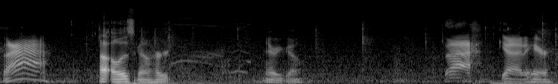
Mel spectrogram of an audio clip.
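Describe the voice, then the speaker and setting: A man's voice: fairly low pitch, fairly even intonation, quick pace, a bit bright. An American man hosting a livestream, chatting casually and commenting while he plays. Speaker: livestream host and gamer. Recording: clear noise, game sounds behind. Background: video game sound and clacking arcade buttons.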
